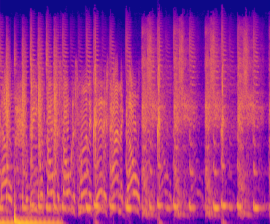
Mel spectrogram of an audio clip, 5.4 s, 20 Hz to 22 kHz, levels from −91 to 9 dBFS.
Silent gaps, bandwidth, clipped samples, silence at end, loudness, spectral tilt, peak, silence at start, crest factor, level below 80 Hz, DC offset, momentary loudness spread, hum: none; 17.5 kHz; under 0.1%; 0 s; -13 LUFS; -2.5 dB/octave; 0 dBFS; 0 s; 14 dB; -20 dBFS; under 0.1%; 7 LU; none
